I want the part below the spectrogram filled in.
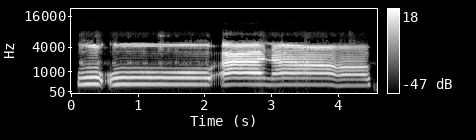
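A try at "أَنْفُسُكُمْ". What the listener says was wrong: না, আনা পড়লে তো নুনে জবর হওয়ার কথা ছিল। আবার বলো, দেখে বলো। ফুসু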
